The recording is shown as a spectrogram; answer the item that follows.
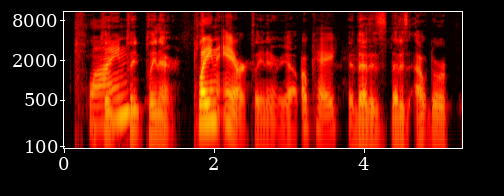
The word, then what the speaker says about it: plein air: Plein air.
